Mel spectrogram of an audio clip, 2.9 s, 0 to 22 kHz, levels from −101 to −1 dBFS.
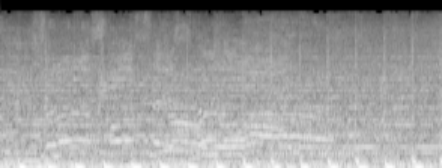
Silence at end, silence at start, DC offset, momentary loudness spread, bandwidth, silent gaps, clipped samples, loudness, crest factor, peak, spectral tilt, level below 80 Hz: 0 s; 0 s; under 0.1%; 2 LU; 16 kHz; none; under 0.1%; -11 LUFS; 10 dB; 0 dBFS; -5 dB/octave; -12 dBFS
